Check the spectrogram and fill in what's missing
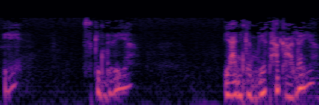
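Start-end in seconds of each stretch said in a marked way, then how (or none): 0.1-1.8 a breathless, shocked whisper of the word; stunned whisper. Acted. Secretary realizing her boss lied, stunned whisper. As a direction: breathe it out in disbelief.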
